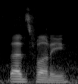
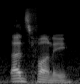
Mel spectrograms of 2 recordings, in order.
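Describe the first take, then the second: Both takes have the same delivery.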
